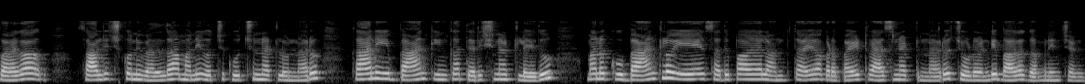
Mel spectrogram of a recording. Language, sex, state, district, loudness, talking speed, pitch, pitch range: Telugu, female, Andhra Pradesh, Anantapur, -21 LUFS, 130 wpm, 225 Hz, 205-245 Hz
